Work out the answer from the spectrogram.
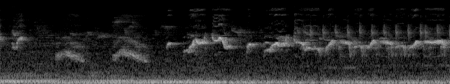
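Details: Hwamei, a caged Chinese songbird from Hanoi known as an eager singer. Two falling whistles open the phrase, followed by a continuous chattering warble of quick wavering notes over a low background hum.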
